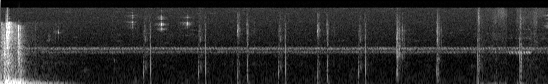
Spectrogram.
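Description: Soft footsteps tap on a hard floor.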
